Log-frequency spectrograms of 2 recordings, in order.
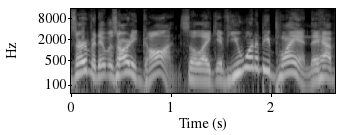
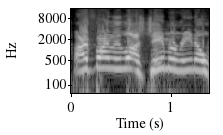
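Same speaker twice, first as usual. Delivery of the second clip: higher and louder mock outrage; hammed-up loud lament; 8 semitones higher, 6 dB louder than usual. Host theatrically admitting his streak ended, loud and high. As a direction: belt it like a big drama. Mock-dramatic loss reaction.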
